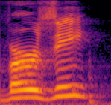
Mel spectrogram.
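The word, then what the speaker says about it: Virzi: That's V-I-R-Z-I, pronounced Verzi.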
